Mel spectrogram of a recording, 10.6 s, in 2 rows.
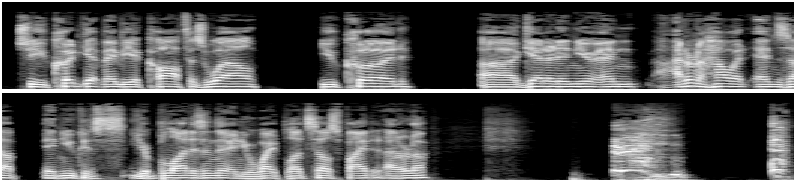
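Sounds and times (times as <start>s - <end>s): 
speech: 0.2s - 8.7s, 9.6s - 10.5s
sneeze: 9.4s - 9.9s.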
